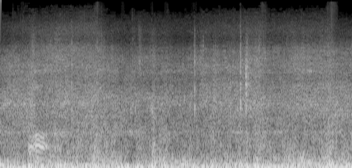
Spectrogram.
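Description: Wind buffeting the microphone of a bike-mounted camera while riding a road bike into a strong headwind: a steady, loud low rumble.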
